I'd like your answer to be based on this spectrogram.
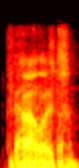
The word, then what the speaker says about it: phthalates: So I was listening to this podcast about a month or two ago, and they had a doctor on, and they're called phthalates. Is that the pronunciation? Phthalates. Mm-hmm.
